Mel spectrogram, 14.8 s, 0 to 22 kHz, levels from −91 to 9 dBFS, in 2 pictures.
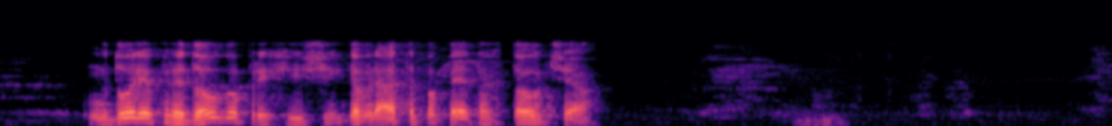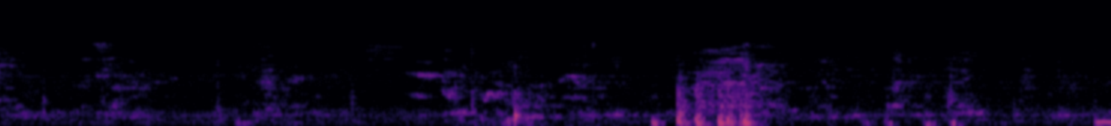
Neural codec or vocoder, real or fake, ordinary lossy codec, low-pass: vocoder, 22.05 kHz, 80 mel bands, WaveNeXt; fake; Opus, 64 kbps; 5.4 kHz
